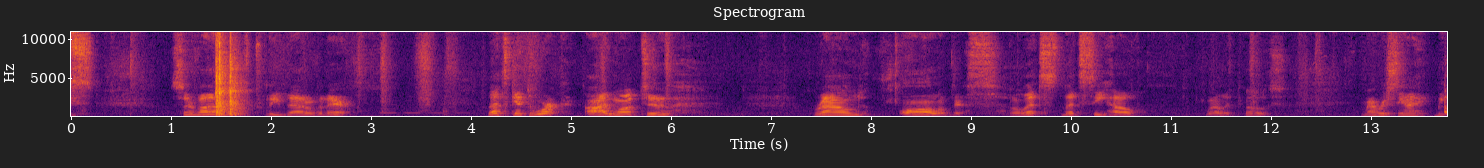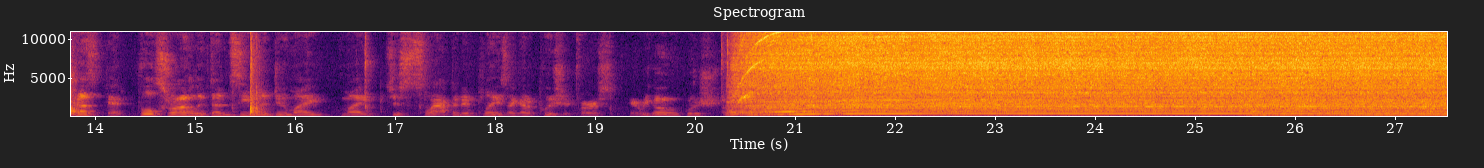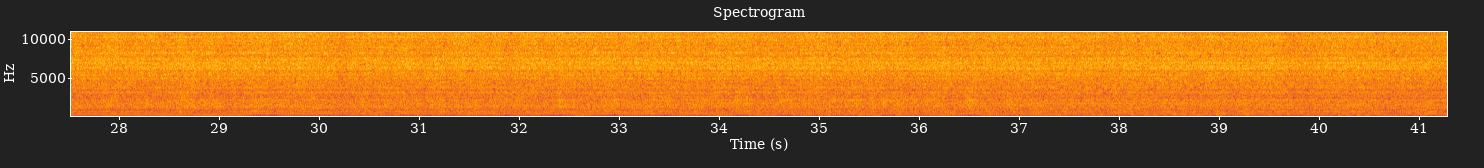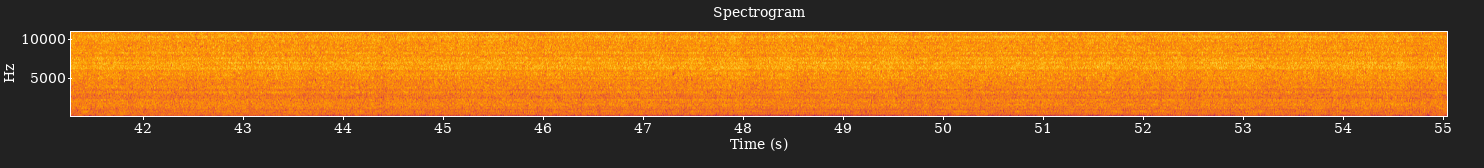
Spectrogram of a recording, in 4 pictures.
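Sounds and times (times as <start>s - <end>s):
electric drill router whining: 20.3s - 55.0s
router bit cutting wood: 20.3s - 55.0s.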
